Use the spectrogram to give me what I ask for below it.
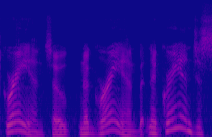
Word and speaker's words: Nagrand: when one of the Bliss cones called it Nagrand and I'm like well he created it therefore I must pronounce it the way he did because that's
